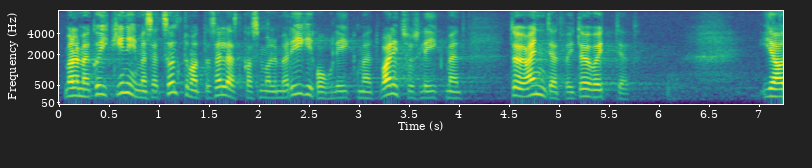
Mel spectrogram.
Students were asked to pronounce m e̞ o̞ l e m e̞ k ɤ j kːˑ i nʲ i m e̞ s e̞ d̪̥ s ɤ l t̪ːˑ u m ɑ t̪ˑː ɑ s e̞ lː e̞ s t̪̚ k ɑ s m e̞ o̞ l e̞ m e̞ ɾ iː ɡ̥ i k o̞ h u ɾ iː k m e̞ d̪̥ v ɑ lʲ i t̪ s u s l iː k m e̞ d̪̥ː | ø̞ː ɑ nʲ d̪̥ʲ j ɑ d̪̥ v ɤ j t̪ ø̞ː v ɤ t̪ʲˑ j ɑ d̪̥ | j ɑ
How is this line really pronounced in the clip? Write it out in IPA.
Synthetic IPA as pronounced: m e̞ o̞ l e m e̞ k ɤ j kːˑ i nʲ i m e̞ s e̞ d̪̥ s ɤ l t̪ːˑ u m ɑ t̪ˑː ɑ s e̞ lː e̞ s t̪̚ k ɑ s m e̞ o̞ l e̞ m e̞ ɾ iː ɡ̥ i k o̞ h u l iː k m e̞ d̪̥ v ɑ lʲ i t̪ s u s l iː k m e̞ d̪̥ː | ø̞ː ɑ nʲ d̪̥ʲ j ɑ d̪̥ v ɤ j t̪ ø̞ː v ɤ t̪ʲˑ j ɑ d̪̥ | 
